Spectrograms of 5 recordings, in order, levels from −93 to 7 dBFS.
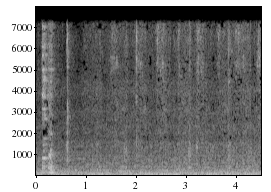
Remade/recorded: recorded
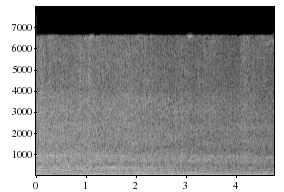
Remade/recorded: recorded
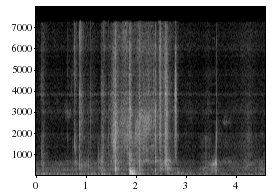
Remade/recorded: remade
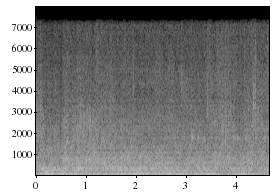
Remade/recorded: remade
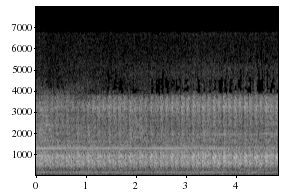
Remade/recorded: recorded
